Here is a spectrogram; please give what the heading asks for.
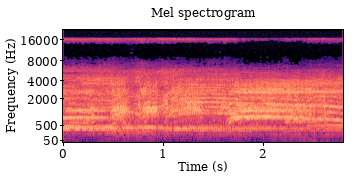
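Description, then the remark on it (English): A courtroom crowd at the trial of Émile Zola jeers and shouts in a dense, unbroken roar of many voices, loud and steady for a few seconds, with rising cries and yells mixed into the din. “The crowd encouraged to jeer at the man of truth.”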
